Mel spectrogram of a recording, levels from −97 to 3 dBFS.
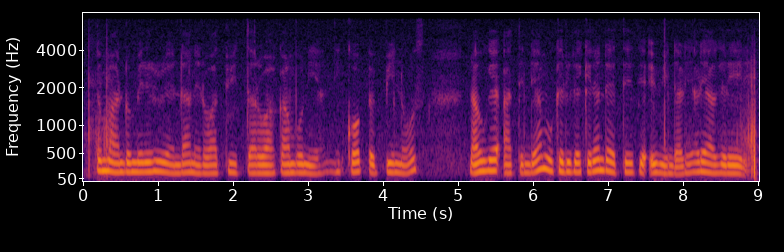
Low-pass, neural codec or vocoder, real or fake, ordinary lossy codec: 7.2 kHz; none; real; Opus, 64 kbps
